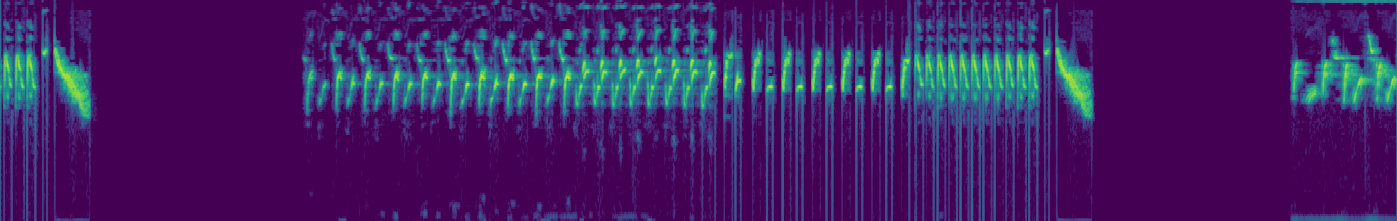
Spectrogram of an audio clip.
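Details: Goldfinch contest-education song: a falling slurred note, a pause, then long series of rapid high chirps building into a buzzy trill, another descending slur, and renewed twittering after silence.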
